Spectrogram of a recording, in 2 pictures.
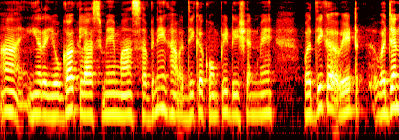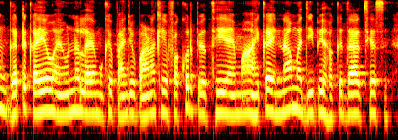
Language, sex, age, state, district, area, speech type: Sindhi, female, 45-60, Gujarat, Junagadh, rural, spontaneous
